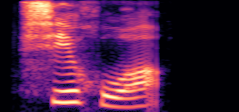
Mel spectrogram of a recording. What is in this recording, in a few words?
"熄火", Chinese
